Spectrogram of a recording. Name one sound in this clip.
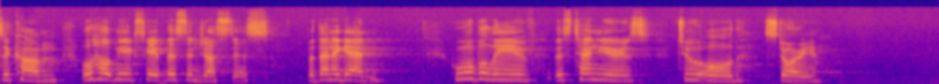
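A young woman speaks with feeling, her voice echoing a little.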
